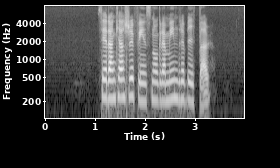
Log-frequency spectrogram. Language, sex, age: Swedish, female, 19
